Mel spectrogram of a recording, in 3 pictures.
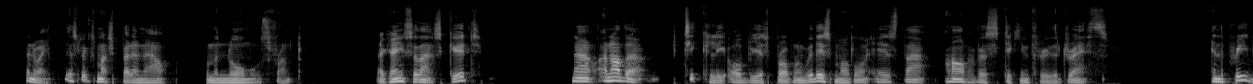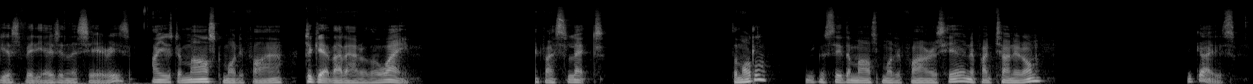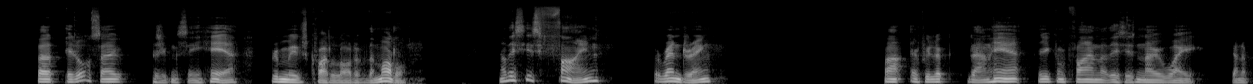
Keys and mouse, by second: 0.5-0.9 middle drag, 6.0-8.7 middle drag, 17.3 click, 23.1 click, 25.0-25.8 middle drag, 30.0-31.0 middle drag, 33.6-35.0 middle drag, 35.9 middle click, 36.8-37.5 middle drag.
